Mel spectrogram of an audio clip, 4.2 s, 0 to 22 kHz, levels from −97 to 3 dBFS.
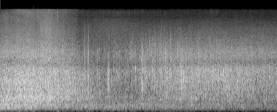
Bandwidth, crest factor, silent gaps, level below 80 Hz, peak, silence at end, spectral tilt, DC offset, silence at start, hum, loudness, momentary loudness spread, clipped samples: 15.5 kHz; 18 dB; none; -64 dBFS; 0 dBFS; 0 s; -2 dB/octave; under 0.1%; 0 s; none; -16 LUFS; 13 LU; under 0.1%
